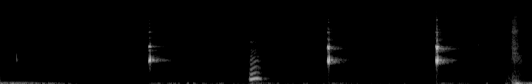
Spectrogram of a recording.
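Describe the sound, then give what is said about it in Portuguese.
A simple small ball-shaped turkey call device, used to imitate a turkey, gives a handful of short, sharp clucks, spaced about a second apart with one lower, hollower note among them, fairly loud against a quiet background. “É uma bolinha bem simples assim, com essa com esse negocinho aqui que você você vai imitar.”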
